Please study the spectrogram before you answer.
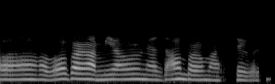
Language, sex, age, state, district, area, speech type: Assamese, female, 30-45, Assam, Biswanath, rural, conversation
